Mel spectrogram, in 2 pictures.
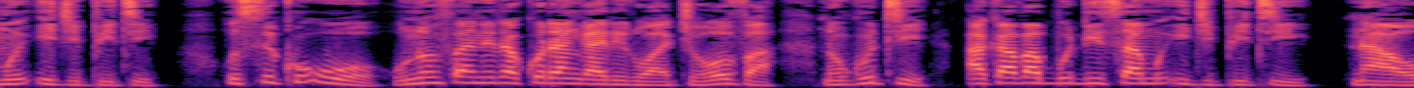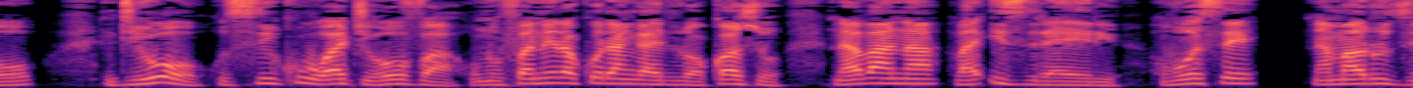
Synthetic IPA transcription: uʔid͡ʒipiti | usikuːwo̞ɦuno̞fanirakuɾaŋɡaɾirwad͡ʒe̞ɦo̞vʱa | no̞k̬uti | akaʋaɓuɗisamuid͡ʒipitʰi | naːwo̞ | ndiwo̞usikuɦwad͡ʒe̞ɦo̞vʱaɦuno̞faniɾakuɾaŋɡarirwakwaʐo̞ | naʋanaʋaʔis̬rae̞ːɾi | ʋo̞se̞ | namaɾud͡zi

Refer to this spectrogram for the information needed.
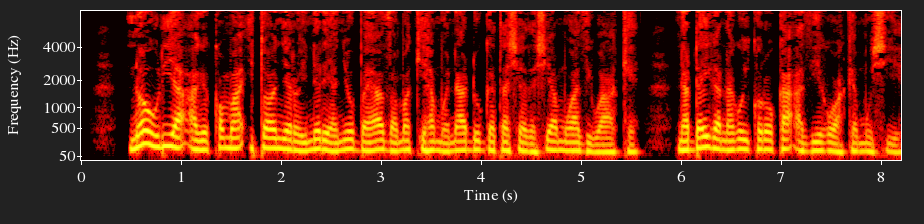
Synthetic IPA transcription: nɔuɾiaʔaɣekɔmaʔitɔːɲɛɾɔineɾeaɲoːmbajaɔðamakeɦamwɛnaduːɡataɕiɔðɛɕjamwaðiwakɛ | nadaiɣanaɣoikoɾokaʔaðieɣwakɛmoɕie

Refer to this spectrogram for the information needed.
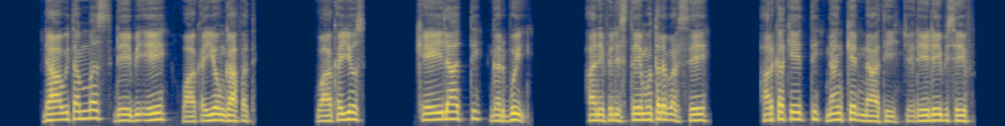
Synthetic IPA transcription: d̪aːwɪt̪ɐmːɐsd̪e̞ːbɪʔe̞ː | waːkʼɐjːo̞ːŋɡaːfɐt̪ɛ̥ | waːkʼɐjːos | kʼeːjlaːt̪ːɪɡɐd̪bʊjɪ | ʔɐnɪfɪlɪst̪ʼeːmɔt̪ɐd̪ɐbɐɾseː | hɐɾkɐke̞ːt̪ːɪnɐŋkɛnːaːt̪id͡ʒɛᶑe̞ːd̪e̞ːbɪse̞ːf

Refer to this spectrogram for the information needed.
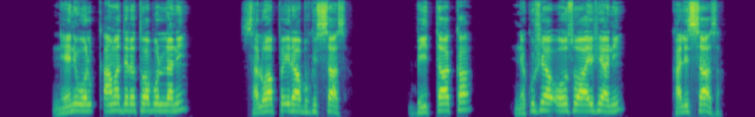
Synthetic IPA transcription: ne̞ːnɪwɔlkʼːaːmɐd̪ɛɾɛt̪ʊwaːbɔlːɐnɪ | sɐlʊwaːpːɛɪɾaːbʊk̬ɪsːaːs | biːt̪ːaːkːɐ | nɛkʊʃ̬ɪjaːʔo̞ːsʊwaːjfɪjan | kɐlɪsːaːsɐ̰

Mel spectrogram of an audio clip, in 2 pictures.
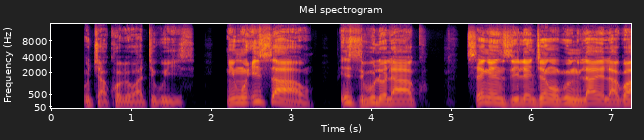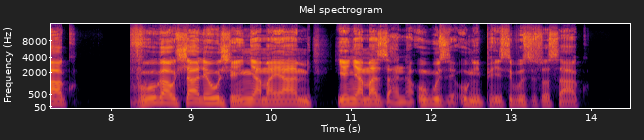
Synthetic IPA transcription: ud̥ʒ̥ʱakʰɔβɛwatʰiɣujiːsi̥ | ŋiŋuʔisawɔ | iziβulɔlaːkʰɔ̥ | sɛŋend͡zʱilɛnd͡ʒʱɛŋoɣuŋilajɛlaɣwaːkʰɔ̥ | vuɣauɬalɛuɮɛiɲamajami | jɛɲamaza̰na̰ʔuɣuzɛʔuŋipʰɛisiβus̬isɔsaːkʰɔ̥

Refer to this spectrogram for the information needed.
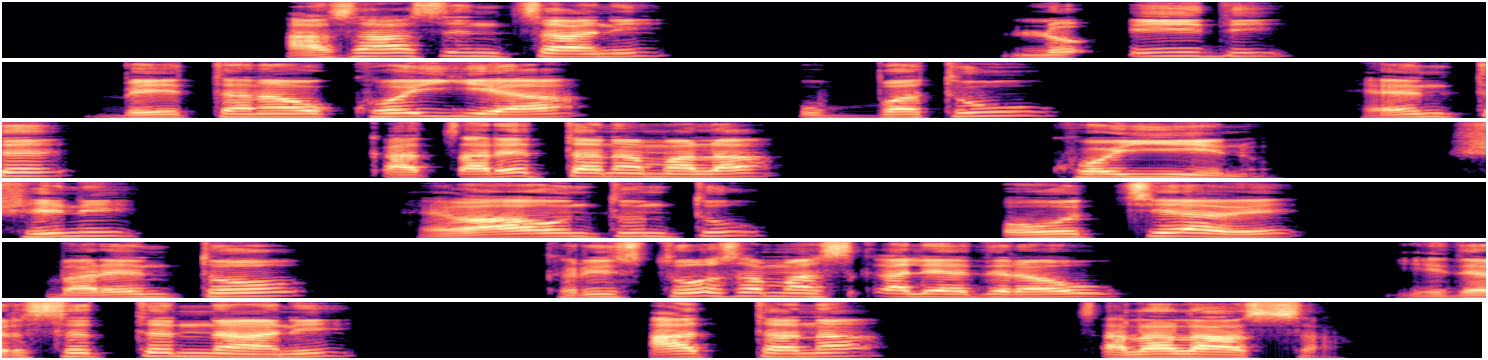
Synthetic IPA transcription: ʔɐs̬aːsɪnt͡sːaːn | lɔʔiːd̪ɪ | be̞ːt̪ːɐnɐwkɔjːɪjaː | ʊbːɐt̪uː | hɪnt̪ːɛ | kʼɐt͡sʼːɐɾɛt̪ːɐnɐmɐlɐ | kʰɔjːiːnɔ̰ | ʃɪn | hɛwaːʊnt̪ːʊnt̪ːʊ | o̞ːt͡sːɪjaːwɛ | bɐɾɛnt̪ːo̞ː | kɪɾɪst̪o̞ːs̬ɐmɐskʼɐlɪjad̪ɪɾɐw | jɛ̰d̪ɛɾsɛt̪ːɛnːaːn | ɐt̪ːɐnɐ | t͡sʼɐlɐlaːsːɐ̰

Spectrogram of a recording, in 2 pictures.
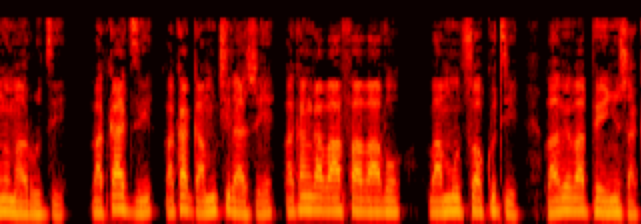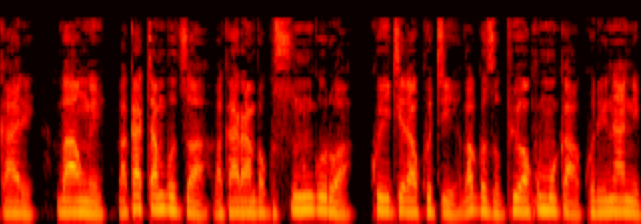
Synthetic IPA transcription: earui | ʋakad͡ziʋakaɡʱamut͡ʃiɾaʐe̞ʋakaŋɡaʋafaʋaʋo̞ | ʋamut͡swakuti | ʋaʋe̞ʋape̞ɲuʐakaːɾe̞ | ʋamwe̞ʋakatambud͡zwaʋakaɾambak̬usunuŋɡurwakuit̬irakutiʋaɡʱo̞zo̞piwakumukakuɾinaːni

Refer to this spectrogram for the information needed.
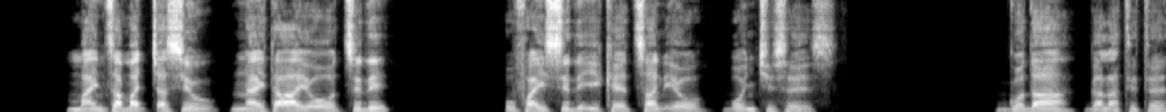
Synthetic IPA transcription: mɐjnt͡sːɐmɐt͡ʃʼːɐsɪwnɐjt̪ɐaːjɔoːt͡sːɪd̪ɪ | ʊfɐjsːɪd̪ɪːke̞ːt͡sːɐnɪjɔbɔnt͡ʃːɪse̞ːs | ɡɔd̪aːɡɐlɐt̪ɪt̪ɛ

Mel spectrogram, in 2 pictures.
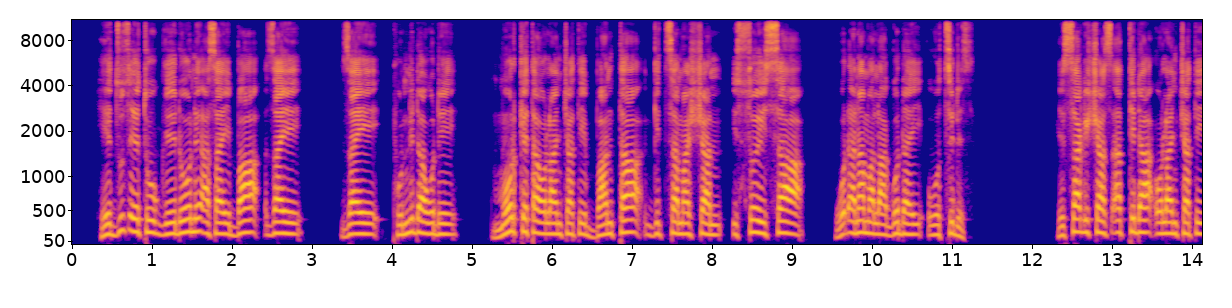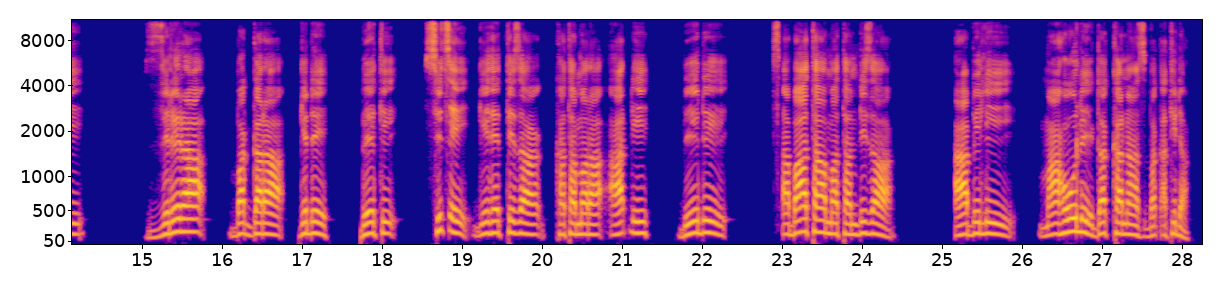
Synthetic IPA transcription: he̞ːd͡zːʊt͡sʼe̞ːt̪ʊɡeːd̪o̞ːnɛɐsɐjbɐzɐjɛ | zɐjɛpʰʊnːɪd̪ɐwɔd̪ɛ | mɔɾkːɛt̪ɐɔlɐnt͡ʃːɐt̪ɪbɐnt̪ːɐɡɪt͡sːɐmɐʃːɐnɪsːɔjɪsːaː | wɔɗɐnɐmɐlɐɡɔd̪ɐjo̞ːt͡sːɪd̪ɛs | hɛsːɐɡɪʃːɐsɐt̪ːɪd̪ɐʔɔlɐnt͡ʃːɐt̪ɪ | zɪɾɛɾɐ | bɐɡːɐɾɐ | ɡɛd̪ɛ | be̞ːt̪ɪ | sɪt͡sʼɛɡe̞ːt̪ɛt̪ːɪzɐkɐt̪ɐmɐɾɐʔaːɗːɪ | beːd̪ɪ | t͡sʼɐbaːt̪aːmɐt̪ɐnd̪ɪzɐ | aːbɪliː | maːɦoːlɛɡɐkːɐnaːs̬bɐkʼɐt̪ɪd̪ɐ̰

